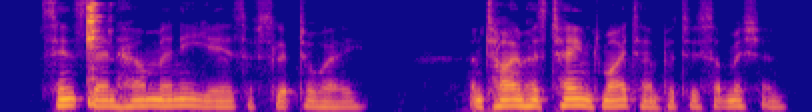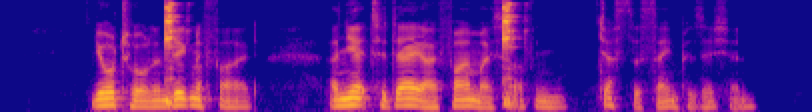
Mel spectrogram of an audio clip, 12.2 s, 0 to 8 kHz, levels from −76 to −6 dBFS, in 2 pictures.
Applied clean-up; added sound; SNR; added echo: none; Cutlery, silverware; 0 dB; none.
